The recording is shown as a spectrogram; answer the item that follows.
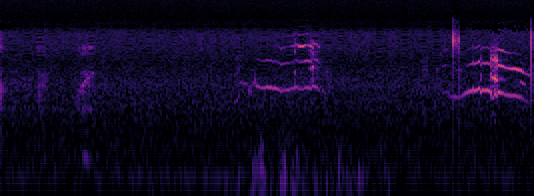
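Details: A baby fennec fox gives thin, high, squeaky calls that slide up and down, two short bursts close together.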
